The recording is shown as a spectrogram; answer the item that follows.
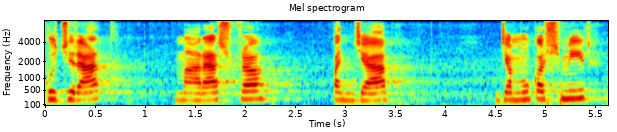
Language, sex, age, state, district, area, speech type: Gujarati, female, 45-60, Gujarat, Surat, urban, spontaneous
